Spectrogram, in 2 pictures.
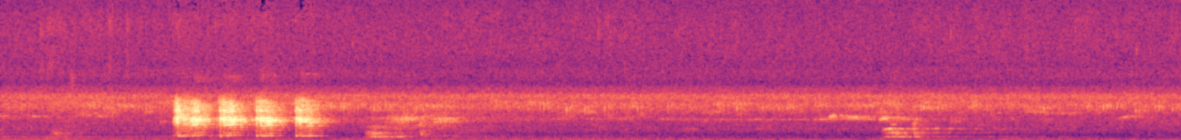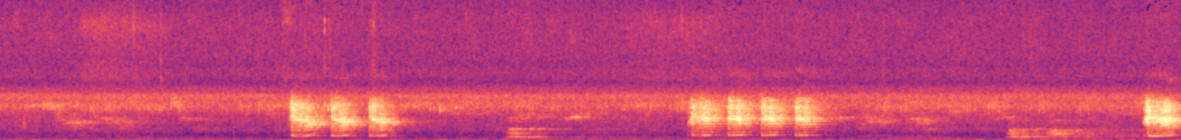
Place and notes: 綠屋民宿, Puli Township - Frogs sound
Frogs sound, at the Hostel
Nantou County, Taiwan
